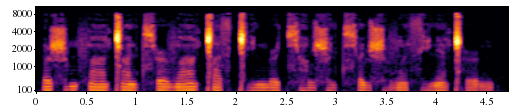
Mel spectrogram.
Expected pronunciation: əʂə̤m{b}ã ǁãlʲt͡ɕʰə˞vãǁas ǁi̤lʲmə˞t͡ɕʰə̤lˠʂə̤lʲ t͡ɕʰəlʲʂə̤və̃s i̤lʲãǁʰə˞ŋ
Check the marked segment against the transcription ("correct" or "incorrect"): incorrect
